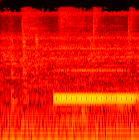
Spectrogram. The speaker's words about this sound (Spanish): Ahí escuchan ustedes que está sonando el teléfono.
